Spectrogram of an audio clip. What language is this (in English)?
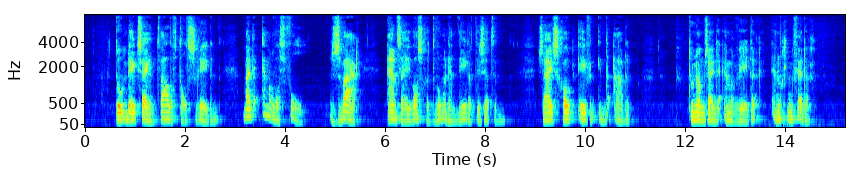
Dutch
